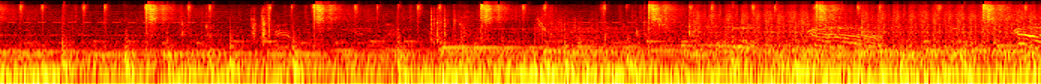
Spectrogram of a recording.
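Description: Rapid video game shotgun blasts and crashing impacts in a chaotic fight, loud and dense, layered over game music and effects with a player talking through parts of it.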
